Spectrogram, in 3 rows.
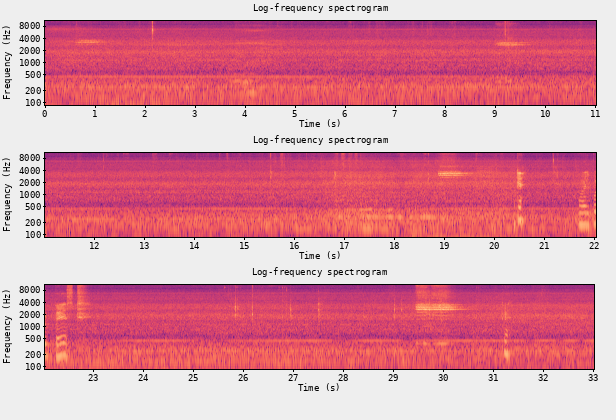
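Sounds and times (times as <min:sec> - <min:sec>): constant humming tone: 0:00.0 - 0:33.0
machine rushing noise: 0:15.8 - 0:20.4.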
